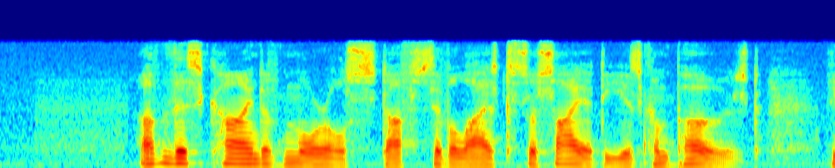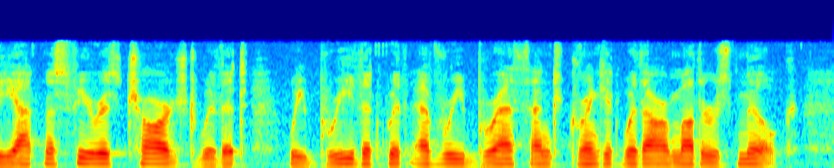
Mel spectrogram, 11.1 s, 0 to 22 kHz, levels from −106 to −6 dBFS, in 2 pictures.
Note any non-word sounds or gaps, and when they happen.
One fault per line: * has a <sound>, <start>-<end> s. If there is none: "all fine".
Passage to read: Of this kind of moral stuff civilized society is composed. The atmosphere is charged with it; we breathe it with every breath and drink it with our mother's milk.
all fine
